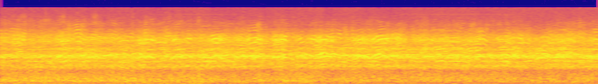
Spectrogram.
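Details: A large flock of snow geese returning from the bay at sunset at Forsythe National Wildlife Refuge, Oceanville, New Jersey, in a dense, unbroken chorus of high, nasal honks and yelps, many birds calling at once without pause.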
